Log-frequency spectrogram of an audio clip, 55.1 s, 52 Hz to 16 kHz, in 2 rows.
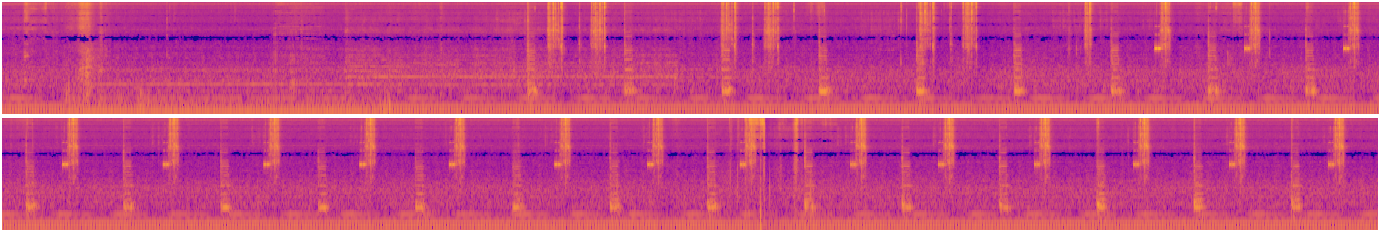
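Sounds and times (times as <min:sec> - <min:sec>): camera shutter firing: 0:10.9 - 0:12.2, 0:14.4 - 0:15.6, 0:18.4 - 0:19.6, 0:34.8 - 0:35.1, 0:36.6 - 0:36.9, 0:40.6 - 0:40.8, 0:44.6 - 0:44.9, 0:46.3 - 0:46.7, 0:48.2 - 0:48.6, 0:50.2 - 0:50.6, 0:52.2 - 0:52.5, 0:54.1 - 0:54.5.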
